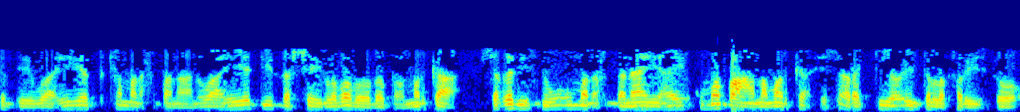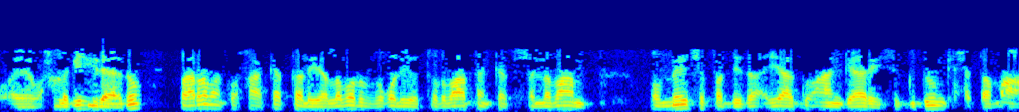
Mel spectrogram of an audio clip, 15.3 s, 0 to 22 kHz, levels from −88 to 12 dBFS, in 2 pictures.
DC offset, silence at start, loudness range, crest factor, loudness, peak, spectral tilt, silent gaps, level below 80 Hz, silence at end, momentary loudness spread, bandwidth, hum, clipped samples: under 0.1%; 0 s; 2 LU; 18 dB; -25 LUFS; -6 dBFS; -1.5 dB/octave; none; -68 dBFS; 0 s; 9 LU; 3.9 kHz; none; under 0.1%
